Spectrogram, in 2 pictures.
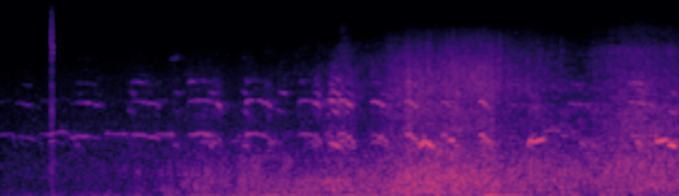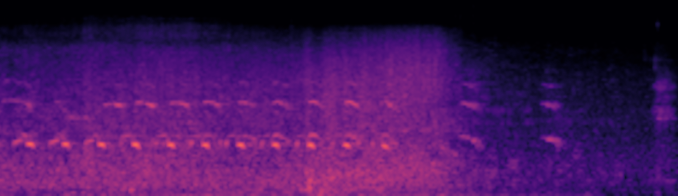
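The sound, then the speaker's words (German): Stormy surf roars along the North Sea coast with gusting wind, a dense, loud wash of breaking waves that swells up after a few seconds, holds steady, then eases off near the end. “Es ist stürmisch an der Küste.”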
